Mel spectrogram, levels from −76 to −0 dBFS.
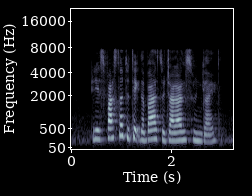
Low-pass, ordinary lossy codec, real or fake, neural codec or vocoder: none; none; fake; codec, 16 kHz, 8 kbps, FunCodec, trained on Chinese and English, 25 frames a second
